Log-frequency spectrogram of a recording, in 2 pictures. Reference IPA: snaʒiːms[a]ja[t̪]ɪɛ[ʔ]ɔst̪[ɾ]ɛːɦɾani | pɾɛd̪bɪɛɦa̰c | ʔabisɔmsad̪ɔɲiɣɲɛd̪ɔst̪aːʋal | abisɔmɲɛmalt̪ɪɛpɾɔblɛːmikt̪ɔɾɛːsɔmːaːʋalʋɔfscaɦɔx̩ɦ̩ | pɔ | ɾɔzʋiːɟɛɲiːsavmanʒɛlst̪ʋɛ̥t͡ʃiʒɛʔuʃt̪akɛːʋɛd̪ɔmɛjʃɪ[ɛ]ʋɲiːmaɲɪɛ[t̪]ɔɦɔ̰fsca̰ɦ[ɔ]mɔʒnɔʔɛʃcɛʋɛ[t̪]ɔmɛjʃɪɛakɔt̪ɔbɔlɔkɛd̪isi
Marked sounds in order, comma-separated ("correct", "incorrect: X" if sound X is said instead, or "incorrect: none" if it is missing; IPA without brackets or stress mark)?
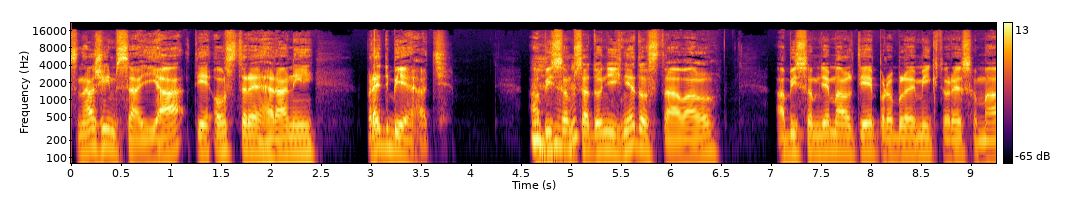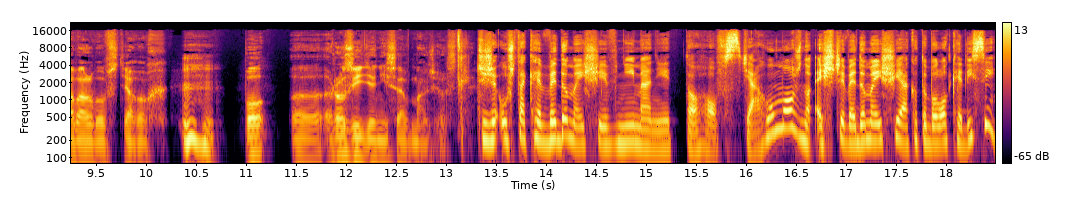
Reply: correct, correct, correct, correct, correct, correct, incorrect: u, incorrect: d̪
